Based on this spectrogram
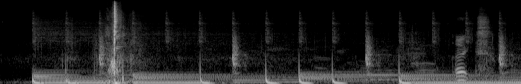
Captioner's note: jazz music; golf club whacking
